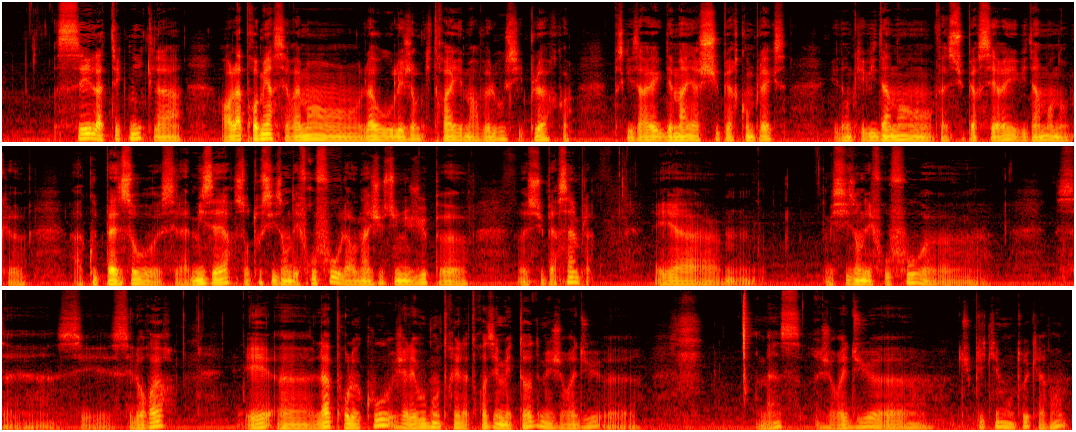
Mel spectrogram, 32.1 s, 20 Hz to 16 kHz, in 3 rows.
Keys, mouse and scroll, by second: 18.6 middle click, 20.6-21.3 scroll down 1, 24.1 middle click, 25.2 middle click, 26.0-27.1 scroll down 1, 27.6-28.1 scroll up 1, 28.3-29.0 scroll up 5.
